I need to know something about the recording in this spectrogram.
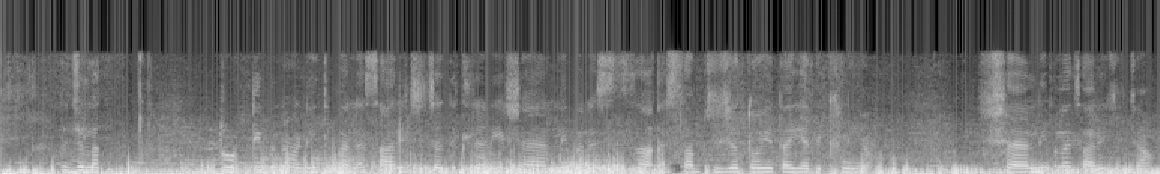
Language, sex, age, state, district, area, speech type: Dogri, female, 18-30, Jammu and Kashmir, Samba, rural, spontaneous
